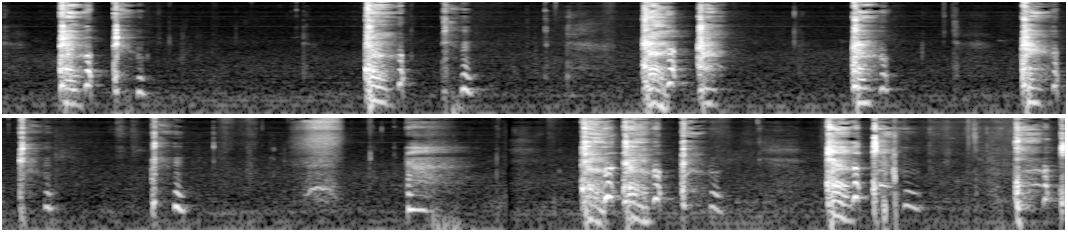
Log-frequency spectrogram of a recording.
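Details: Adult coughs repeatedly in short, harsh, dry barking bursts, about eighteen coughs, with throat clearing, snorts and a gasp between: barking cough.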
